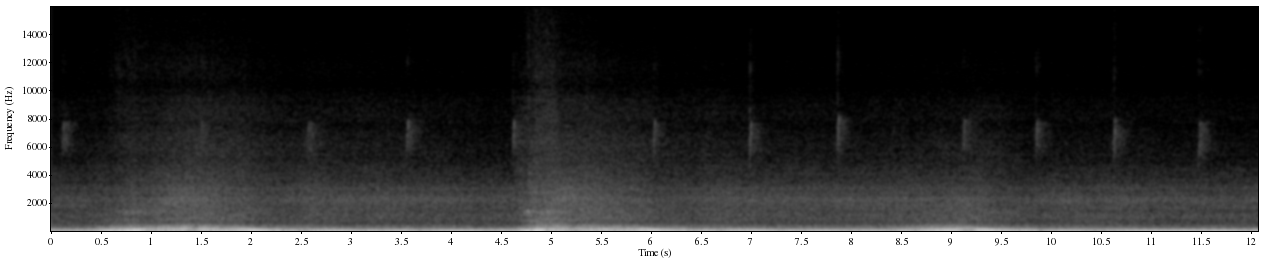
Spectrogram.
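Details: 1998 Ford Mustang GT revving with a lumpy, uneven stumble and pops breaking up the exhaust note on each rev, engine misfire.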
